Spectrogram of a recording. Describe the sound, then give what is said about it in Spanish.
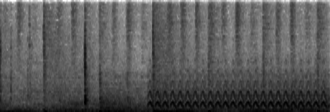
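A police patrol car siren, responding with an ambulance to a scene at a University of Miami dormitory, wails in rapid, repeating yelp cycles starting partway through, loud over a rumbling low-frequency background of traffic or engine noise. “Una patrulla de la policía y una ambulancia acuden a la escena.”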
